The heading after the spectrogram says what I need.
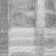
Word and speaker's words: Basel: It's Basel and not Basel.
